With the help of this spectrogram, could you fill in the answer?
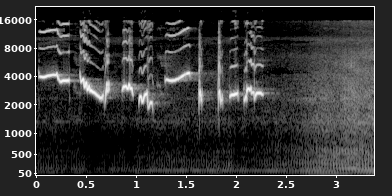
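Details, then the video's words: Oriental magpie-robin singing to stir other magpie-robins: a fast, continuous string of high whistled notes with quick dips and trills for about two seconds, followed by a soft hiss. "bikin Kacer Lain ikut emosi coba buktikan dengan suara ini"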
